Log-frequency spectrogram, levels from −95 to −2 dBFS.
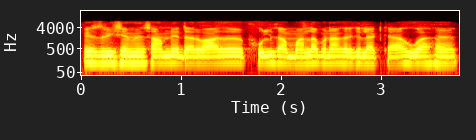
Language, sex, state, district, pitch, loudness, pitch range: Hindi, male, Jharkhand, Garhwa, 120 Hz, -18 LUFS, 120-125 Hz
